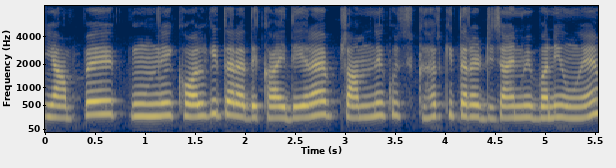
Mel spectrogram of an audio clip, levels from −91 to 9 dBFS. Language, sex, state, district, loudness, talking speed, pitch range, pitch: Hindi, female, Maharashtra, Chandrapur, -15 LUFS, 225 wpm, 245-285 Hz, 260 Hz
